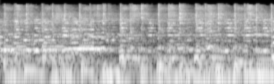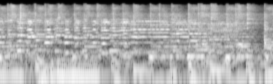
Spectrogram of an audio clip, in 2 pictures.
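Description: Live band playing Latin dance music: a piano accordion carries the melody over a steady bass line and drums.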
